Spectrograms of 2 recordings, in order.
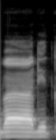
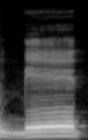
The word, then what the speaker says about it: ب: لہجے میں ادا کریں، اردو تلفظ سے پرہیز کریں، یعنی بے، تے، سے، جیم، اے، خے، توئیں، زوئیں وغیرہ ہرگز نہ پڑھیں، بلکہ با، تا، سا، حا، خا، تو، زو پڑھیں۔ ان 29 حروف میں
